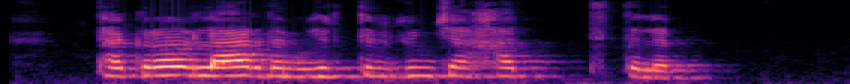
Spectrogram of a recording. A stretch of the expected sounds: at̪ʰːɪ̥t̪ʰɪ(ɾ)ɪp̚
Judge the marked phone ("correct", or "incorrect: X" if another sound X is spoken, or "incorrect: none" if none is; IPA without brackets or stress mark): incorrect: l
